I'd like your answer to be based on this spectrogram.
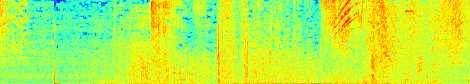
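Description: Bombarda blasting spell going off in Hogwarts Legacy, a sudden deep boom followed by a sustained rumbling roar with a second blast near the middle, loud and close.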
